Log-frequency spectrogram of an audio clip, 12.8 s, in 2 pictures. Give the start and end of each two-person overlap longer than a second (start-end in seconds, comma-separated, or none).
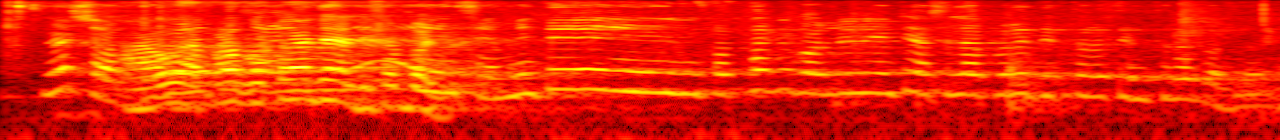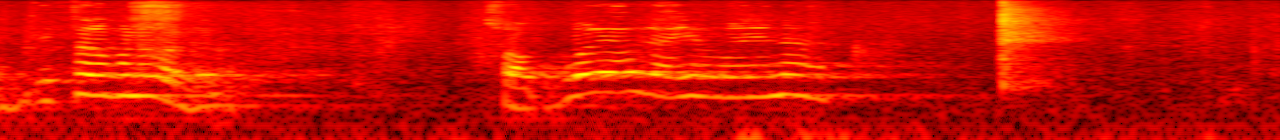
0.7-2.2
